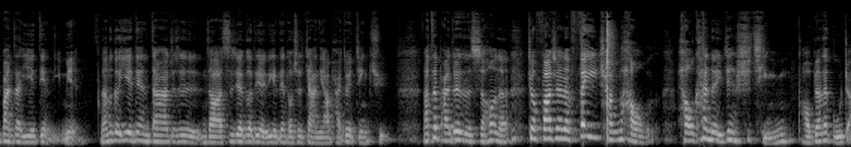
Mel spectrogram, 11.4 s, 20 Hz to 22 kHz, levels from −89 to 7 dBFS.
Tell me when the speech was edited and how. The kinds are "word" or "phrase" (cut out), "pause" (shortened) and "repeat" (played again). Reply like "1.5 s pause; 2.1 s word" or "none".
1.2 s pause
